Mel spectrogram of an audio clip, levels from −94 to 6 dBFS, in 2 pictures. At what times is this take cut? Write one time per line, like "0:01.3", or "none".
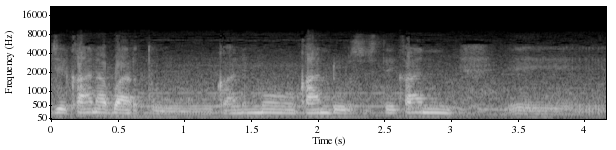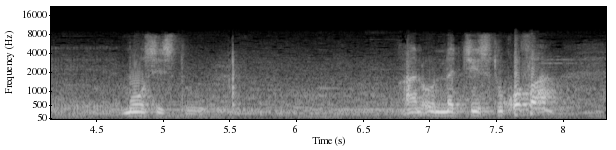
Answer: none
